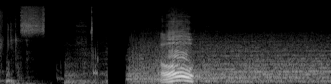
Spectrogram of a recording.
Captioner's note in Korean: 메디팩 소리; 기차 경적 소리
